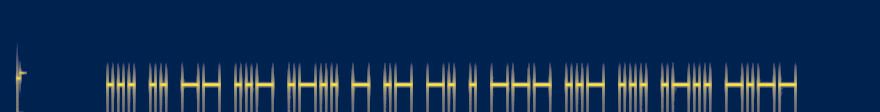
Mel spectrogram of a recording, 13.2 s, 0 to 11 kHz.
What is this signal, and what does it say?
Morse code, heard as a keyed tone, about 15 wpm, 700 Hz. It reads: SIMULTANEOUSLY
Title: LY Suffix - Top 100 Words with Base Words 15wpm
